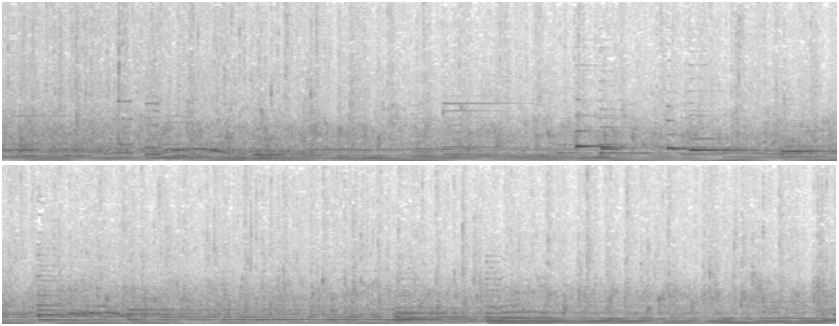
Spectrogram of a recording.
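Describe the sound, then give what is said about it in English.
An audience claps loudly and continuously for about seventeen seconds, a dense, steady wash of hand claps layered over sustained musical tones, with no one speaking. “Can your hand clap be louder tonight?”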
